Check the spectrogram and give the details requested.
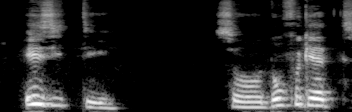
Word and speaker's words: hésiter: So this is chapter 7, hésiter. So don't forget, in French, we don't pronounce the H. So hésiter.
